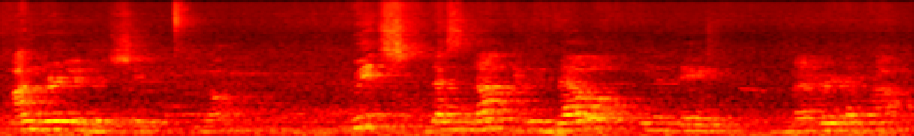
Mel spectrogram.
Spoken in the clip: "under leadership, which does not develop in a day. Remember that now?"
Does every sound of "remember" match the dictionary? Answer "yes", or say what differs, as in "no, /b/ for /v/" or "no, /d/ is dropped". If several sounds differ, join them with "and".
no, /b/ is dropped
